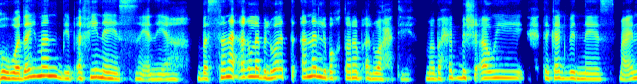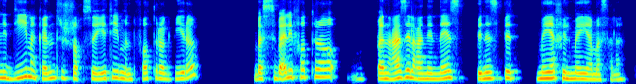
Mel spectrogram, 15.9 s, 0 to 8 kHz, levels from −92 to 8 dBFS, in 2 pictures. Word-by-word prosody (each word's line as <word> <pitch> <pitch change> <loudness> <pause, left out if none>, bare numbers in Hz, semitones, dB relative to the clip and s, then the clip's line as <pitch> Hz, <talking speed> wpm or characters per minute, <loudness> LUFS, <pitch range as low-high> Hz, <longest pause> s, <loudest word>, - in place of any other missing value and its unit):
هو 210 -3 +6
دايمًا 290 +8 +6
بيبقى 210 0 -3
في 255 +5 +1
ناس، 205 -2 +3
يعني 180 0 -6 0.2
بس 200 +3 +7
أنا 270 +2 +6
أغلب 270 +1 +2
الوقت 260 +3 -2
أنا 280 +3 +5
اللي 270 -4 +3
باختار 225 +1 -4
أبقى 215 -2 -5
لوحدي، 185 -2 -6
ما 200 -1 -4
باحبش 225 +2 -4
أوي 230 +1 -2
احتكاك 225 0 -4
بالناس، 195 -2 -3
مع - - -3
إن 225 -1 -1
دي 230 +7 0
ما 270 -2 +1
كانتش 230 +3 -4
شخصيتي 205 +3 -3
من 205 -4 -4
فترة 200 +2 -5
كبيرة، 210 - -5 0.7
بس 205 +1 +1
بقى 205 -1 +2
لي 255 - -1
فترة 265 +2 -5 0.5
بانعزل 215 +5 +2
عن 195 -2 -2
الناس 225 +5 +1 0.2
بنسبة 215 +2 0 0.2
100% 210 -3 +1
مثلًا 180 0 -9
215 Hz, 145 wpm, -21 LUFS, 200-235 Hz, 0.7 s, بس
